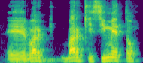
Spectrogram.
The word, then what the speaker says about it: Barquisimeto: Yo estaba averiguando algunos datos de su ciudad, que es Barquisimeto, así se pronuncia.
